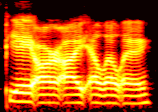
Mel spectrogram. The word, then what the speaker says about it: Parrilla: Parrilla, or I don't know how to say it. It's Parilla. She's such a sweetheart.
